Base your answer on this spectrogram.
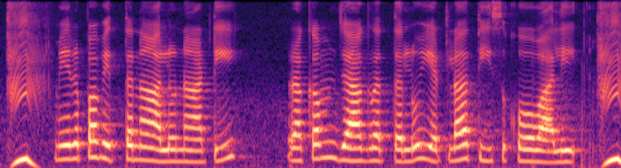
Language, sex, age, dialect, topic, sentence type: Telugu, female, 18-24, Southern, agriculture, question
